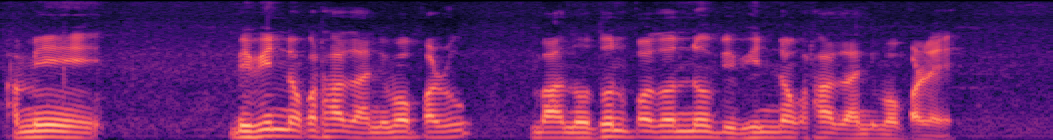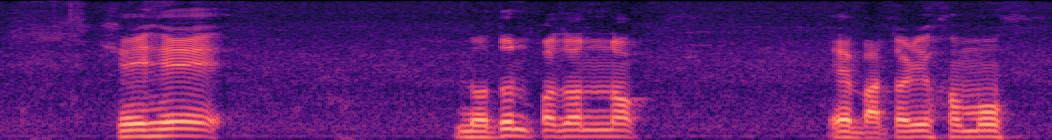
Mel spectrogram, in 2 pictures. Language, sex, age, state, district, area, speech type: Assamese, male, 45-60, Assam, Golaghat, rural, spontaneous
